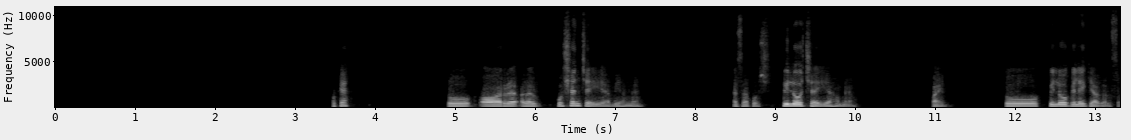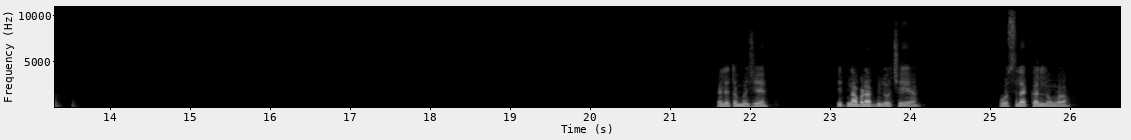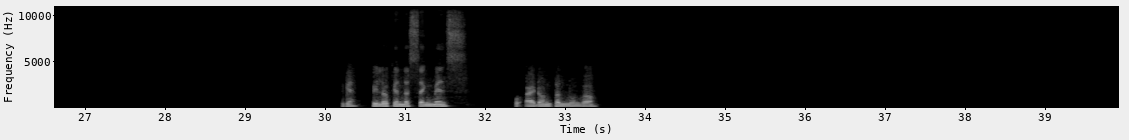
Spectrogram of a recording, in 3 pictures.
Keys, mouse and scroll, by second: 0.4 click, 0.9 alt+middle click, 7.3 click, 11.7 click, 12.9 click, 13.4 click, 14.2 click, 16.9 alt+middle click, 18.3 alt+middle click, 19.2-20.7 drag, 22.6 click, 26.1 click, 26.9 alt+middle click, 27.1 alt+middle click, 28.0 middle click, 28.4 middle click, 28.8-30.2 alt+middle drag, 31.2 click, 32.2 click, 33.2 click, 34.8 click, 36.4 F4, 37.9 click.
